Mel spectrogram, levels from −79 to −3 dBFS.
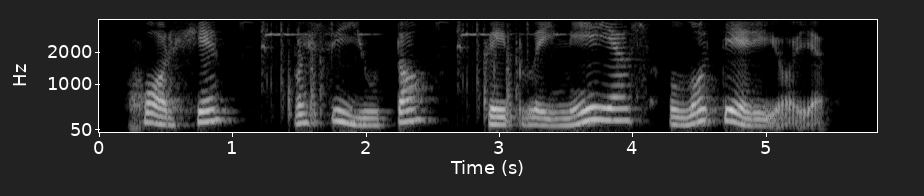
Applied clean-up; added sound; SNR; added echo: none; Shatter; 19 dB; none.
